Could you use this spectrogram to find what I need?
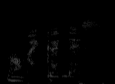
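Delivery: breathless whispered awe. Real, not acted. Reader whispers in awe as the pen rises. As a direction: hush it like a secret wonder.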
